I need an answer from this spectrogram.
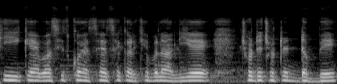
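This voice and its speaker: A woman speaks at a fairly slow pace in a fairly low pitch, her intonation monotone and flat, with music playing in the background. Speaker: lifestyle vlogger. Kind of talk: cooking vlog. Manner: casual chatty.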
